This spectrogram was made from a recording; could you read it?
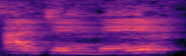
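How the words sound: The name is said with Yoruba pronunciation. "And then in Yoruba, you can call it"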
